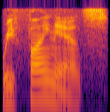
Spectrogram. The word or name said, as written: refinance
